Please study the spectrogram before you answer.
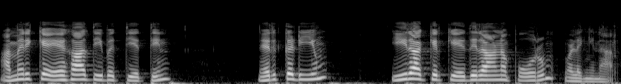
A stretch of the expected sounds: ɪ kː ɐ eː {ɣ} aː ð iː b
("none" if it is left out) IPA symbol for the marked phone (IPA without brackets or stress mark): ɣ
